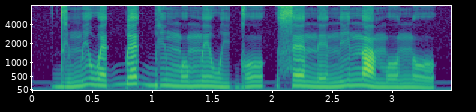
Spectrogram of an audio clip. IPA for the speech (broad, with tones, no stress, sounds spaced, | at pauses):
d i˨ m i˨˦ w ɛ˧ ɡ͡b ɛ˦ ɡ͡b i˧ m o˧ m e˧ w i˨ ɡ o˨˦ | s ɛ˧ n e˨ n i˨˦ n a˦˨ m o˨ n o˨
